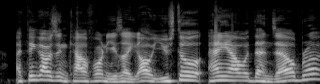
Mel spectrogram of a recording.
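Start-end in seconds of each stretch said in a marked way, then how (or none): 1.3-3.2 play-acted salty, condescending, talking-down tone. Retelling what a friend said about hanging out: imitating Avi's condescending tone. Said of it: "He said it in a condescending tone".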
